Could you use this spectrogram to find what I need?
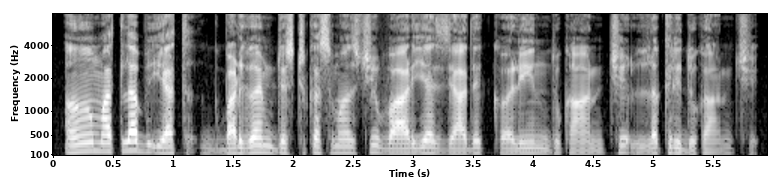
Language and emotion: Kashmiri, neutral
